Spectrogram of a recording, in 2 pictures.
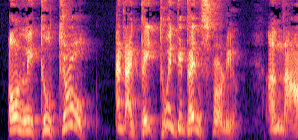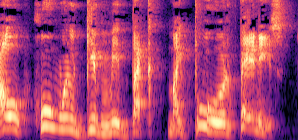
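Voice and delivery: put-on high, whiny stingy old man; grumbling miser, mourning his pennies; complaining old man. A narrator's reading. Purchaser complains.

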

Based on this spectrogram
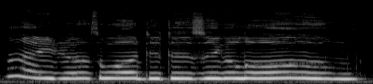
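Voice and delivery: loud, high, slow sobbing wail; dragon sobbing. Acted. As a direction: wail it through tears as the dragon. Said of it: "the dragon sobs".

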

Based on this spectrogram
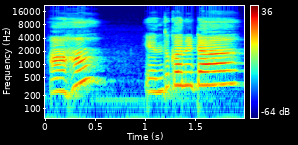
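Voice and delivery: playful mock-surprised jab. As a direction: tease him, poke fun at his worry. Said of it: "అంది ఇందిర ఎగతాళిగా".

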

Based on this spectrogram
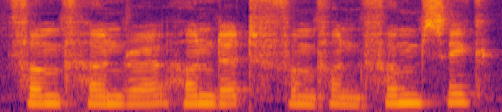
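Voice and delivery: German number in an English accent; anglicised German with plain English vowels. Shown as a demonstration. English speaker attempting the German number, in an English accent. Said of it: "say with an English accent".

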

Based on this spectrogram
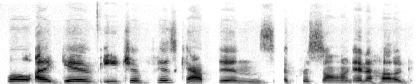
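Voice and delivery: usual speaking voice

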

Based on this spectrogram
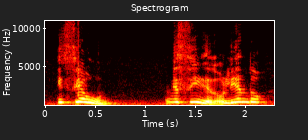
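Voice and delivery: put-on high-pitched anxious child; worried boy. Boy asks mother about pain at dentist, worried boy. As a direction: push it high, like a fretting little boy.

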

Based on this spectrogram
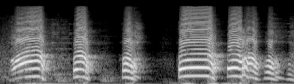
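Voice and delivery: high loud repeated yells; frustrated screams. Real, not acted. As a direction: shout out each burst of frustration.

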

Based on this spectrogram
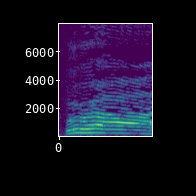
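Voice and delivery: playful loud tiger roar; short loud mock roar. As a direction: roar like a friendly tiger for a child. Reading animal book to child.

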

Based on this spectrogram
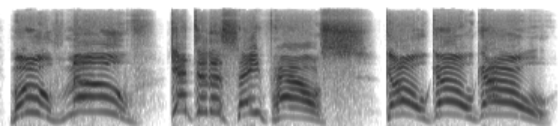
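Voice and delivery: shouted escape orders under fire; urgent shouting. Acted. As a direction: bark them out of there fast. Frantic orders during a getaway.

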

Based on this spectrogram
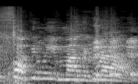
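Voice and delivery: high-pitched mock outburst; imitated angry order. Storyteller acts his friend refusing help with donuts, mock angry order.

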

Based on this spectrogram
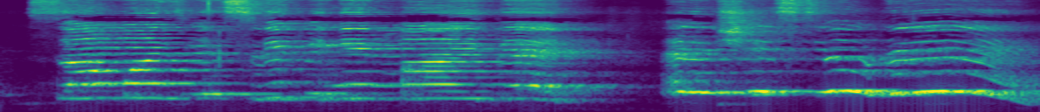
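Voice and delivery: put-on crying baby bear. A narrator's reading. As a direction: squeal it like a tiny upset cub. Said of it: "cried Baby Bear".

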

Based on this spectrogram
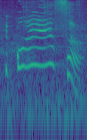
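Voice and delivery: yelling in alarm at a monster; panicked shout. Real, not acted.

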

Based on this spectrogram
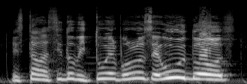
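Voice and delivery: high, loud, fast VTuber voice; cute anime streamer. Pretend. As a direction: play the cutesy anime girl.

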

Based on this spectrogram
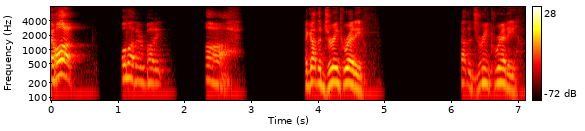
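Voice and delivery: ordinary talk

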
